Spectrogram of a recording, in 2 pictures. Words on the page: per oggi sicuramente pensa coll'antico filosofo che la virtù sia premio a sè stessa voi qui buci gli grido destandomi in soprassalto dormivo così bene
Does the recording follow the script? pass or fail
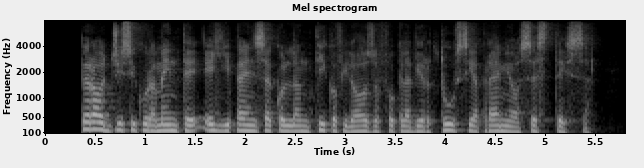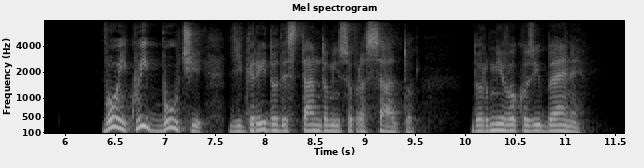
fail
